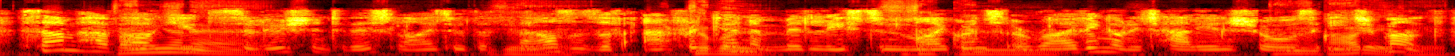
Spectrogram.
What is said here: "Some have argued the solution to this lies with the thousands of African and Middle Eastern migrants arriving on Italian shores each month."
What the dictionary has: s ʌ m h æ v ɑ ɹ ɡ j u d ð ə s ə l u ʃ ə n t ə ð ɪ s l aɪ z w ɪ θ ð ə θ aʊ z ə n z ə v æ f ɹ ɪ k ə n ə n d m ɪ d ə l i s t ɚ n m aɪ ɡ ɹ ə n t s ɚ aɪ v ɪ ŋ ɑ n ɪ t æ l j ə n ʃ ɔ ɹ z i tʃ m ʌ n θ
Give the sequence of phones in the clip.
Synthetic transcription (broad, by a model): s ʌ m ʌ v ɑ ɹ ɡ j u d ð ə s ə l u ʃ ə n t ə ð ɪ s l aɪ z w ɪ ð ə θ aʊ z ə n z ə v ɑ f ɹ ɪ k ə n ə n m ɪ d l i s t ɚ n m aɪ ɡ ɹ ə n t s ɚ aɪ v ɪ ŋ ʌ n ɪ t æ l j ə n ʃ ɔ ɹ z i tʃ m ʌ n θ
